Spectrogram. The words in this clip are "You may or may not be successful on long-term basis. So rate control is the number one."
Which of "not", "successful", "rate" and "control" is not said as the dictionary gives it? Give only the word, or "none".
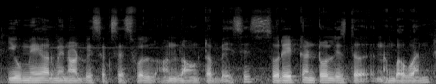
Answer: none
